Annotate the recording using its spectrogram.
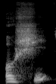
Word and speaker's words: Hoshi: J'apprends alors que Oshi s'écrit en réalité Oshi. Parce que moi, j'écrivais O-S-H-I, et en fait, ça s'écrit H-O-S-H-I.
